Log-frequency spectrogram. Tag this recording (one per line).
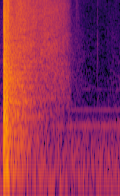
soundeffect
crash
foley
thud
sandbag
